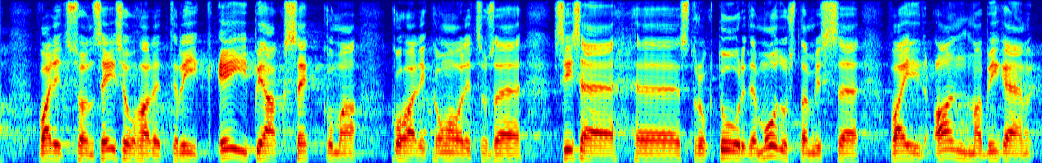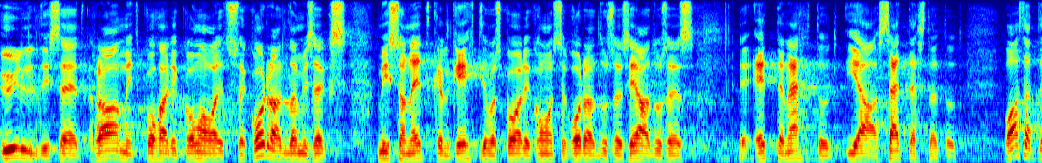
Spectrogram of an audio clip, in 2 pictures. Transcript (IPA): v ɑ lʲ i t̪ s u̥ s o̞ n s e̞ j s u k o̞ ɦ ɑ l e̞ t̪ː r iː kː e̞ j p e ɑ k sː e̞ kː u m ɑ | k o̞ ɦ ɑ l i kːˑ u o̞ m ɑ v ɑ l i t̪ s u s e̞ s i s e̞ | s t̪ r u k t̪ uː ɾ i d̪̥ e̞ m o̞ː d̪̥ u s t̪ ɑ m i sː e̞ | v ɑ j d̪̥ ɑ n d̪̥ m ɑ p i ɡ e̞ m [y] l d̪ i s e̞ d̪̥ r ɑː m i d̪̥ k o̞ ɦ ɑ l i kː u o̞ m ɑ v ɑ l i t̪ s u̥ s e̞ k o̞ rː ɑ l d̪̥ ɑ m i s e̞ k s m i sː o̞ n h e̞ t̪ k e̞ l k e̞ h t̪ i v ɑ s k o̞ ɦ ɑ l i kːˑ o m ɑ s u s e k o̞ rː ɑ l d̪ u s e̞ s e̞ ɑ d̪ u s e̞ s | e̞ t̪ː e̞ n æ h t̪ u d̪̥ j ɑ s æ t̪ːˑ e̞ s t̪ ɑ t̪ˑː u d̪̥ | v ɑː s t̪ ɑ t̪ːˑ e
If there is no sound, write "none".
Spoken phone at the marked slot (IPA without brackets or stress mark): y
